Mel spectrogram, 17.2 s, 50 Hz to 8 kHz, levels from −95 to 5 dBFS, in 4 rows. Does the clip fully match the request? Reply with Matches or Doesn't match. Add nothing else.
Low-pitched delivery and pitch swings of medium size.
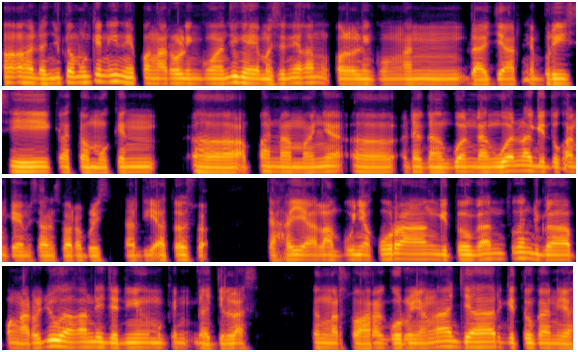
Doesn't match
